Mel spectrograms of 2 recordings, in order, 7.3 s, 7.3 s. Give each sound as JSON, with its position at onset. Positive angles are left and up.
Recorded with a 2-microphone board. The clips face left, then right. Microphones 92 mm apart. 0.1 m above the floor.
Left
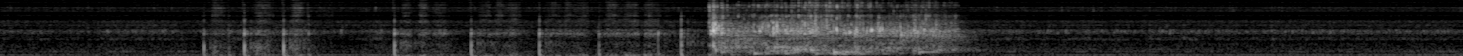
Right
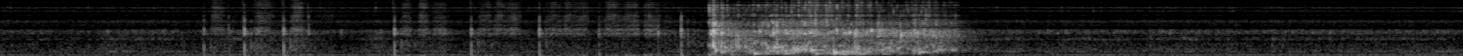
{"t": 1.0, "sound": "writing", "side_deg": 35, "distance_m": 0.6}
{"t": 3.5, "sound": "a splash", "side_deg": -30, "distance_m": 0.8}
